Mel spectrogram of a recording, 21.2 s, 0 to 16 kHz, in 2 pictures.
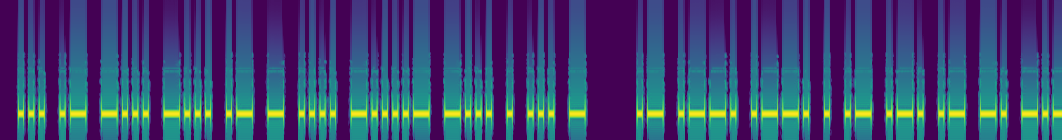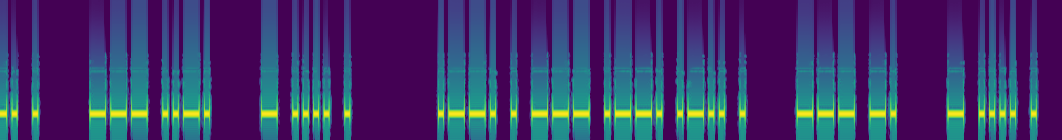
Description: Morse code, heard as a keyed tone, about 23 wpm, 700 Hz. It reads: SABBATH-BEST APPEARANCE OF THE PEOPLE ON THE
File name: Book One / 14-Chapter 14 - 23 WPM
